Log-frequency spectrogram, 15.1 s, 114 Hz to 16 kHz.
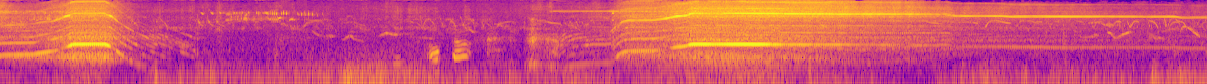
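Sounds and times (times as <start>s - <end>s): electric ducted fan whine: 0.0s - 15.0s
faint bird chirps: 11.5s - 15.0s.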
